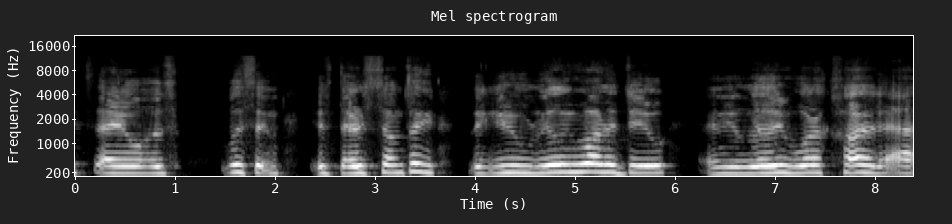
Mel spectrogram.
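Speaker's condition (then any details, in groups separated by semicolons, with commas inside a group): Cerebral palsy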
